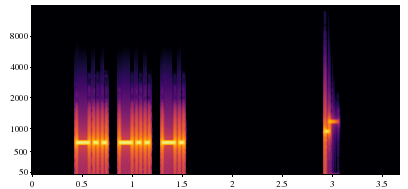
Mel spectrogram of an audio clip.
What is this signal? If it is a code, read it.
Morse code, heard as a keyed tone, about 28 wpm, 700 Hz. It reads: DDN
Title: All Cut Numbers - 3-Digit 28wpm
